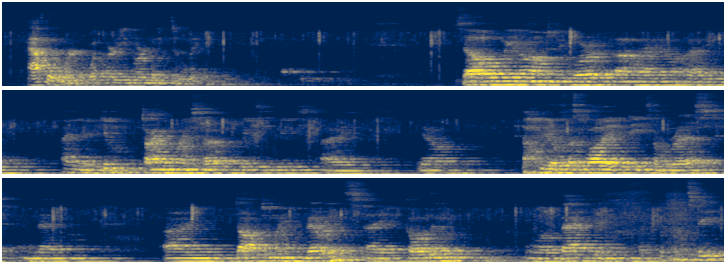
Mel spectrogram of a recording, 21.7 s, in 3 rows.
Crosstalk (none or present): none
